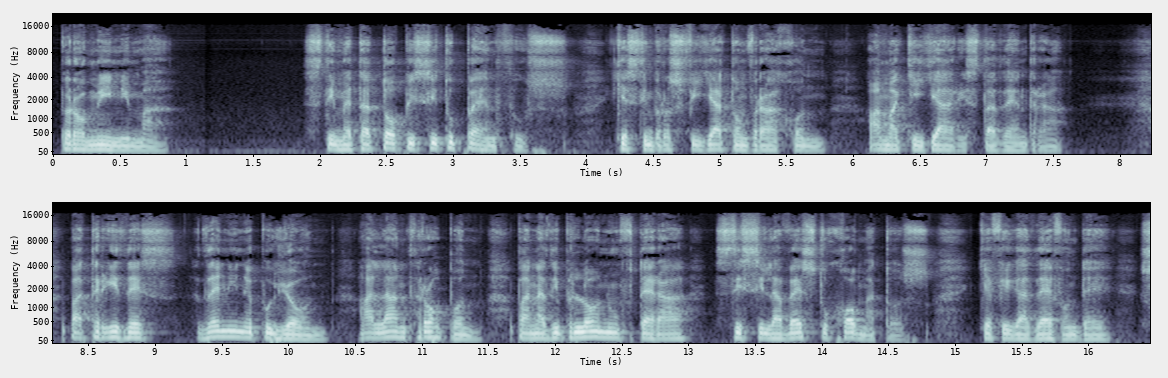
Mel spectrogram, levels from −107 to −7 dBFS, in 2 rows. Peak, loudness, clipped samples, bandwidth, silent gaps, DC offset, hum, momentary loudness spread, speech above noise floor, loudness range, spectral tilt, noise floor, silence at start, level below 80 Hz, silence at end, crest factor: -6 dBFS; -23 LUFS; under 0.1%; 17 kHz; none; under 0.1%; none; 10 LU; 40 dB; 3 LU; -4 dB/octave; -64 dBFS; 0.05 s; -44 dBFS; 0 s; 18 dB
